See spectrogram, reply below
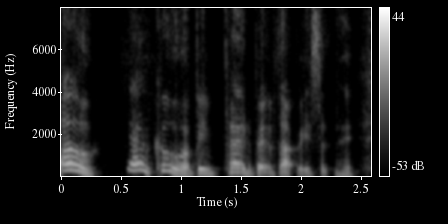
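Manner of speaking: perked-up, brightened, interested, quick and animated. Retelling own reaction when australia came up: imitating own perked-up reaction. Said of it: "I sort of perked up a bit".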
